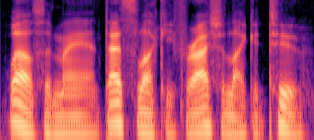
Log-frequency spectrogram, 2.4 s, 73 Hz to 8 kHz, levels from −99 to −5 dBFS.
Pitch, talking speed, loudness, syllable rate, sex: 90 Hz, 305 wpm, -19 LUFS, 6.1 syllables/s, male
